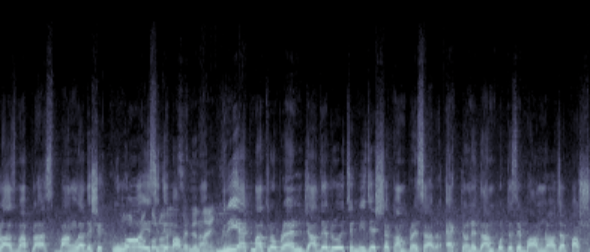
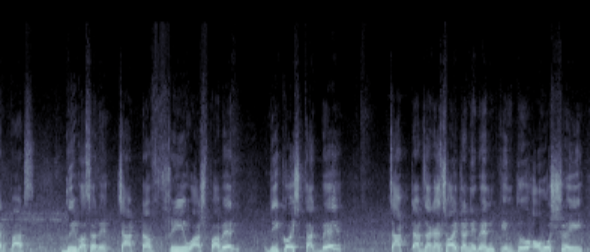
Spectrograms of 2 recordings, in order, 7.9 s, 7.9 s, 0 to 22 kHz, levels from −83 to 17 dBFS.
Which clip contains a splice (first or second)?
first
